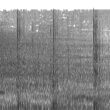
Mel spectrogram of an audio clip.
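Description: Three heavy knocks on a wooden door, evenly spaced about three-quarters of a second apart, over a low background rumble.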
